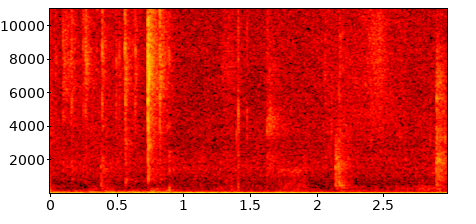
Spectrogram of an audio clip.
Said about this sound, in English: I'm typing.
